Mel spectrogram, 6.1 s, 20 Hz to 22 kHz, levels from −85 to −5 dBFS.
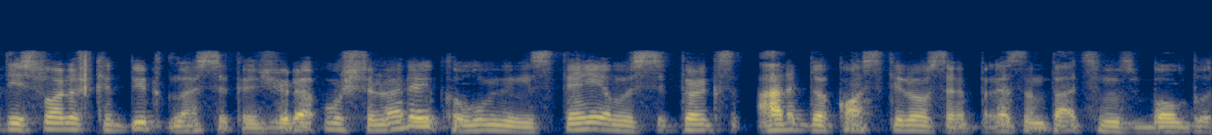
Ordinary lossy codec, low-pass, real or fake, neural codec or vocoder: AAC, 48 kbps; 5.4 kHz; fake; codec, 24 kHz, 0.9 kbps, WavTokenizer, medium music audio release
